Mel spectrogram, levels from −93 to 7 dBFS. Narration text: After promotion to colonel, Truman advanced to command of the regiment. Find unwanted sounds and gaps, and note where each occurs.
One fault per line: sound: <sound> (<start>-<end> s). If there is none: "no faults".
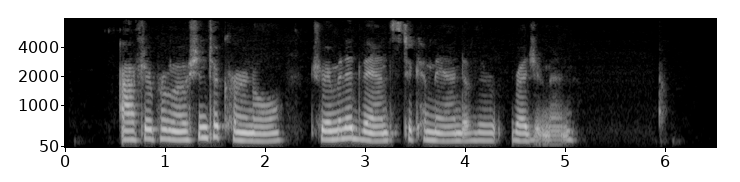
no faults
